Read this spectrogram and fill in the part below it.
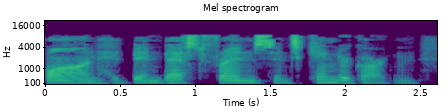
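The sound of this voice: The reading voice stays unforced, and its pitch moves in an ordinary way.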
